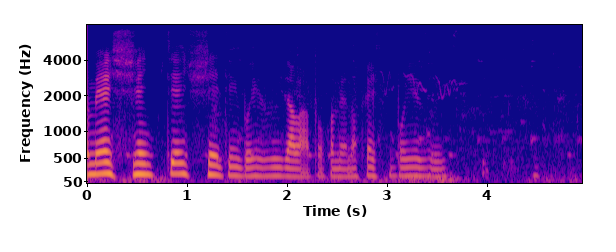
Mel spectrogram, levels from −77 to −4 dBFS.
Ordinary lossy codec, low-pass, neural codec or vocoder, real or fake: none; 7.2 kHz; none; real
